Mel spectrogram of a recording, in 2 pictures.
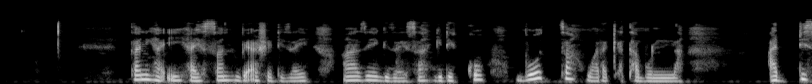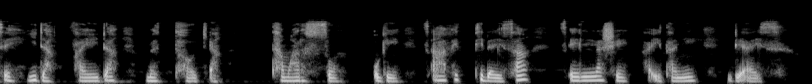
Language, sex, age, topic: Gamo, female, 25-35, government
